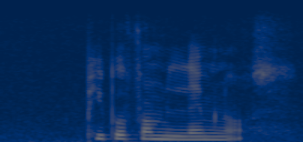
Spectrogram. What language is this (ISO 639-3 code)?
eng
